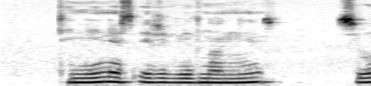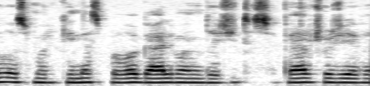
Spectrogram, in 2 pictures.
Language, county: Lithuanian, Kaunas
